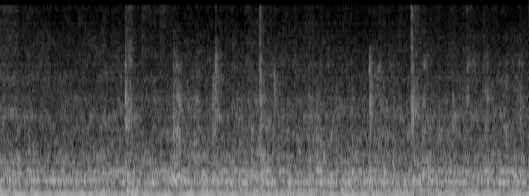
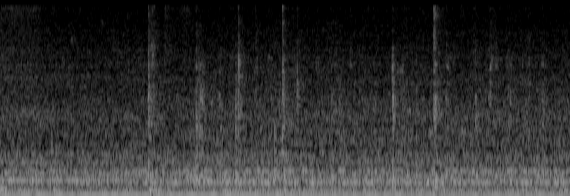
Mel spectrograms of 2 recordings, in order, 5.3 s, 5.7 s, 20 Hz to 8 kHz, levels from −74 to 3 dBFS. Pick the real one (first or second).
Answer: second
